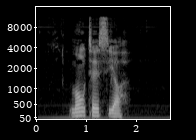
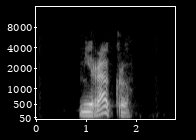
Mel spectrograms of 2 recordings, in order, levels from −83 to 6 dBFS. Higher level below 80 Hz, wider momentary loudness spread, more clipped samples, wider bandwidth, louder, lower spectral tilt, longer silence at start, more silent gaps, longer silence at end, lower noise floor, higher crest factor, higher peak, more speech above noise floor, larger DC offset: first, -54 dBFS vs -60 dBFS; about the same, 11 LU vs 12 LU; neither; first, 11.5 kHz vs 6.6 kHz; second, -26 LUFS vs -19 LUFS; second, -4 dB/octave vs -8 dB/octave; second, 0.7 s vs 0.9 s; neither; about the same, 0.85 s vs 0.9 s; second, -61 dBFS vs -85 dBFS; about the same, 20 dB vs 20 dB; second, -10 dBFS vs -2 dBFS; second, 36 dB vs 67 dB; neither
